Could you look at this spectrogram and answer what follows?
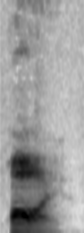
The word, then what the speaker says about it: Huawei: Sag doch bitte Huawei. – Ich habe gehört, das wird gar nicht so ausgesprochen, nicht mal annähernd. – Doch. Huawei.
